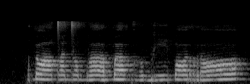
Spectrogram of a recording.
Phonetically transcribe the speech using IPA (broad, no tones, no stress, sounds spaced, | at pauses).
ɗ ɔː dˤ i d ɔ b ʌː ɓ ʌ ɡʱ o b iː ɓ ɔ r ɔː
